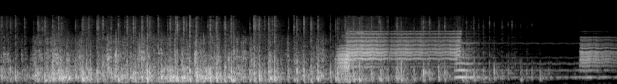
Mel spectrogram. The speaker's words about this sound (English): the Arbuckle Kid straightens up from his crouching position, slaps the near horse on the rump, and triggering his shotgun, sends the driver and his team off toward the nearest town in a cloud of dust.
